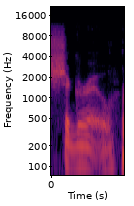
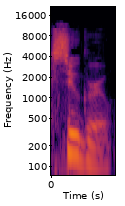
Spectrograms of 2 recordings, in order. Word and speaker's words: Sugrue: Well, the way it's spelled, we always joke it's there's the invisible H because it is spelled Sugrue, but it's pronounced Shagru. – Right. Not Sugru.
